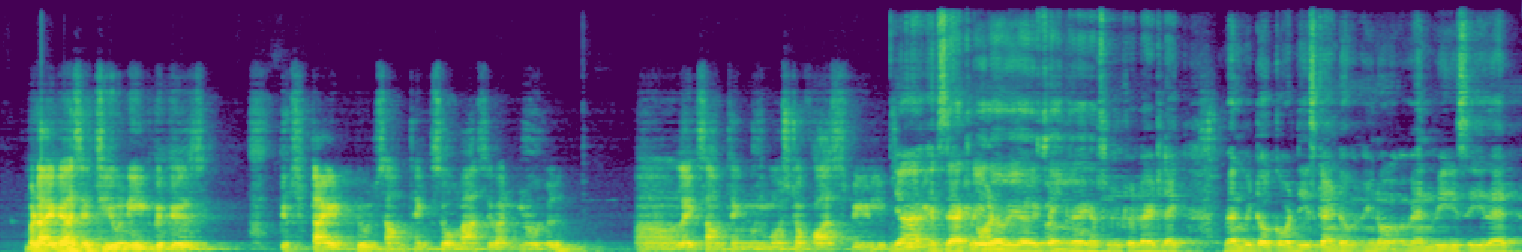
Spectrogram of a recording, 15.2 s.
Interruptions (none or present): present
